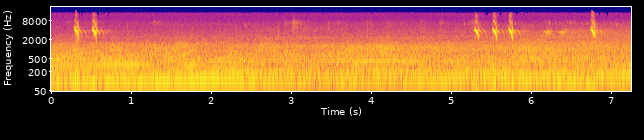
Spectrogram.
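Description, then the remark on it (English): A bird, identified as bird 27, gives short, sharp, high calls in small bursts: a pair near the start, then a quick cluster of three or four later, over a steady low mechanical rumble. “So this is really bird 27 here.”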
